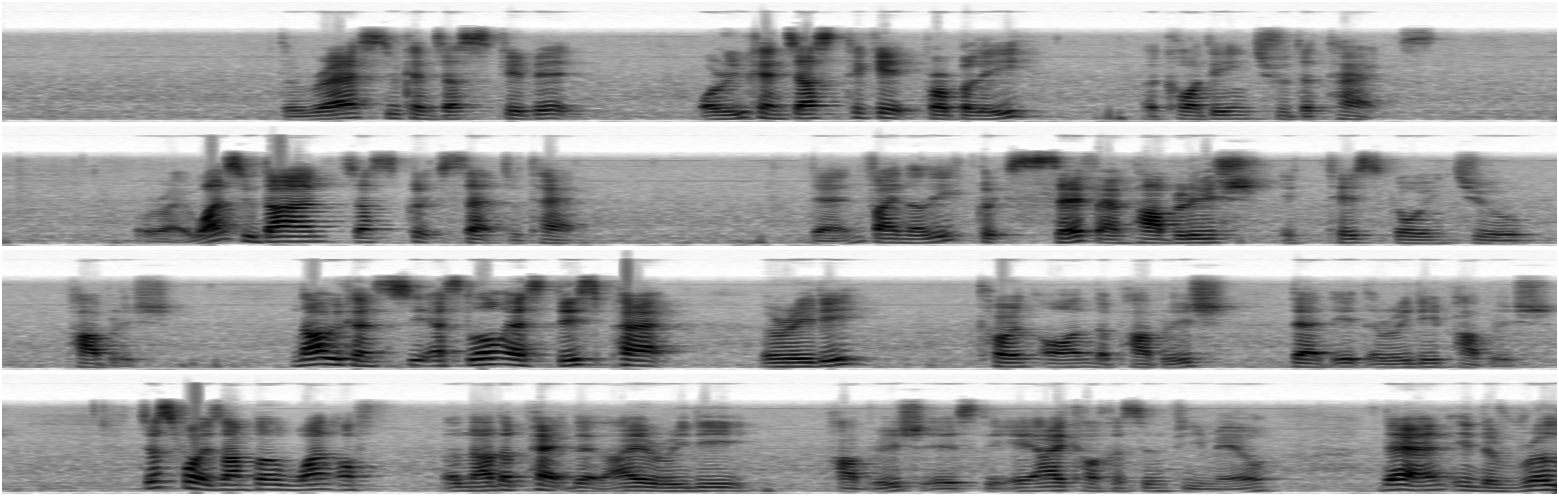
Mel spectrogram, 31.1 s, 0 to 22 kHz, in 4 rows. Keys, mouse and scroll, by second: 0.7 middle click, 0.7 scroll down 1, 1.9 middle click, 1.9-3.4 scroll down 2, 2.3-3.4 middle drag, 5.6-7.6 middle drag, 5.6-7.5 scroll up 1, 7.5-8.0 scroll down 2, 9.5 click, 11.6-12.6 scroll down 1, 12.6 click.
